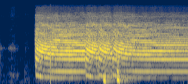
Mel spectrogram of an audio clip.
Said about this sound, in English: I googled reggae air horn.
